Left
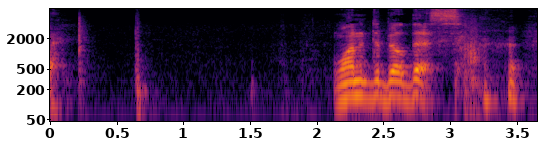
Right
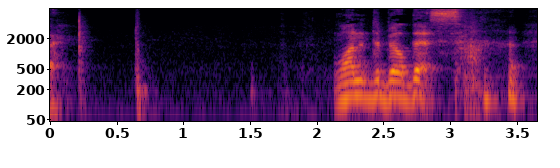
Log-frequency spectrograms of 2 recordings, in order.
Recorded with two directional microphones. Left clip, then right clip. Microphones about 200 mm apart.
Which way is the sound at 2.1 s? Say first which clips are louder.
Left 2 dB; 40° left (ahead or behind).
